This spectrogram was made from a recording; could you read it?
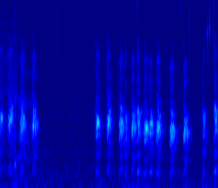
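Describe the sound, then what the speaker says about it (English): Cute chickens in a video game farm cluck in short repeated bursts, a few quick calls, a pause, then a busier run of clucks, fairly clear and alone. "cute chickens"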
